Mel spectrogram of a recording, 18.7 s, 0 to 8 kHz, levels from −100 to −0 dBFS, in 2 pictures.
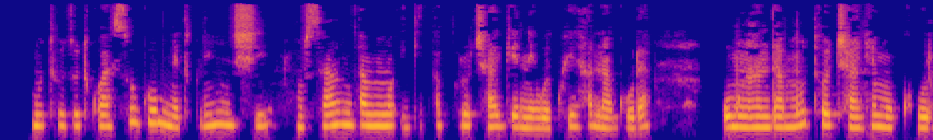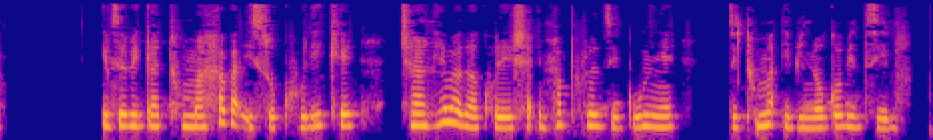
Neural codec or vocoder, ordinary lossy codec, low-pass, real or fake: none; MP3, 32 kbps; 7.2 kHz; real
